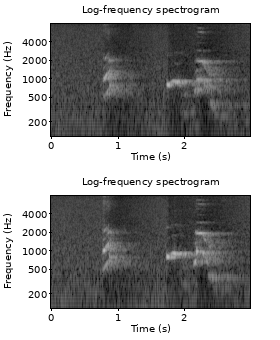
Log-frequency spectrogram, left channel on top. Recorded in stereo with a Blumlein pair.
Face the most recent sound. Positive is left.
turn(degrees=-25)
